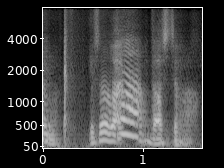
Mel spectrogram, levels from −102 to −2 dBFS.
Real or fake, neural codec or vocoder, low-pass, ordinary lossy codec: fake; codec, 16 kHz, 0.5 kbps, FreqCodec, smaller model; none; none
